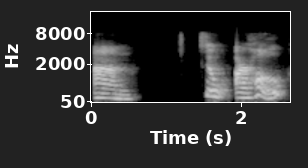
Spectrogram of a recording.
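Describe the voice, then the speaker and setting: A woman's voice: medium pitch, animated, drawn-out words, sharp tone. A woman presenting a webinar, with small stumbles and self-corrections. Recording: echoey room.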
